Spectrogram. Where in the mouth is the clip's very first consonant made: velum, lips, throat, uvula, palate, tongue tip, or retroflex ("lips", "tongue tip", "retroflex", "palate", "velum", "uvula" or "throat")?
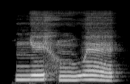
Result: palate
